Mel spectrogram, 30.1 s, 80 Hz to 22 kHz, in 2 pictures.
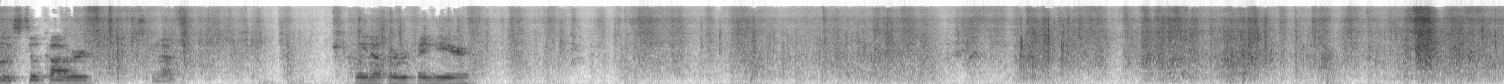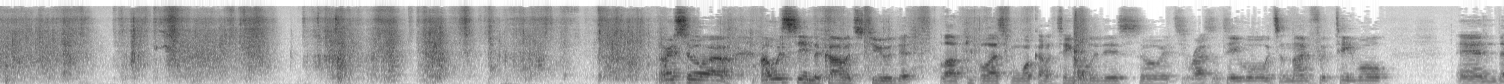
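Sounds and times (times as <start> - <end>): cloth cover rustling and crinkling: 0.0 - 26.0.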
